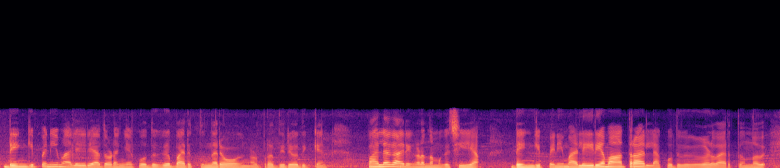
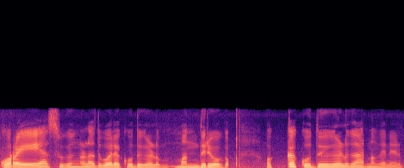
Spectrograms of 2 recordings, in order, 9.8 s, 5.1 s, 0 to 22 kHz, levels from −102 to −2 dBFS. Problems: none marked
